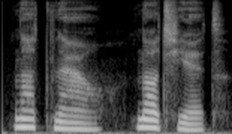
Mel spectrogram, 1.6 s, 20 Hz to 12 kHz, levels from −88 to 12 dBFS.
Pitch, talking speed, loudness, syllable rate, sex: 175 Hz, 115 wpm, -18 LUFS, 3.1 syllables/s, female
